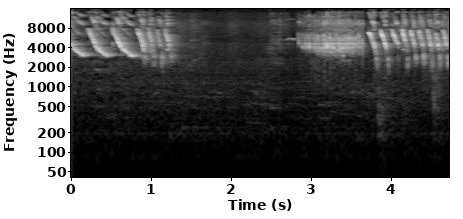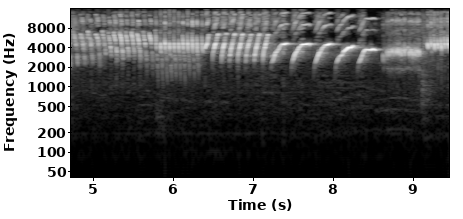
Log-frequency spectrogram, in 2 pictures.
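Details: Merlok canary's sharp shot song, played for mastering other birds: brief falling whistles, a short silence, then a buzzy burst building into a long, very rapid trill and slurred sweeps.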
